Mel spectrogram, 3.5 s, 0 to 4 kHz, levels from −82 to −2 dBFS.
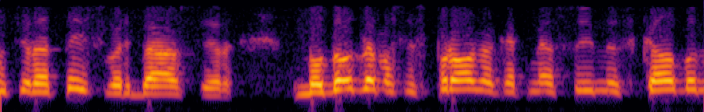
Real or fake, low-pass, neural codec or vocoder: real; 3.6 kHz; none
